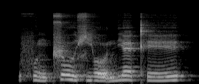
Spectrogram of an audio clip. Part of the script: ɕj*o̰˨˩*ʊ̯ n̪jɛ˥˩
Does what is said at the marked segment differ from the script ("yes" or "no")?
no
